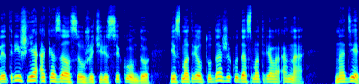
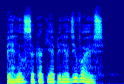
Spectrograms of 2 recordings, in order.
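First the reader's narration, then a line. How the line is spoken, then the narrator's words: Whispered. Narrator (Russian): прошептала она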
